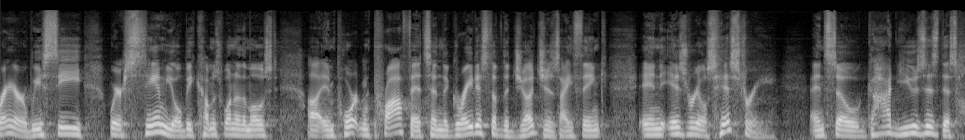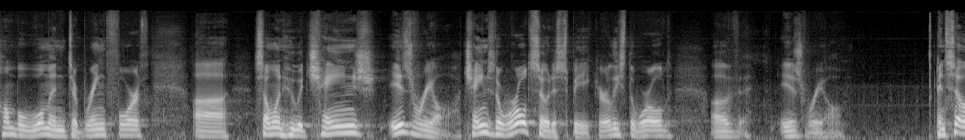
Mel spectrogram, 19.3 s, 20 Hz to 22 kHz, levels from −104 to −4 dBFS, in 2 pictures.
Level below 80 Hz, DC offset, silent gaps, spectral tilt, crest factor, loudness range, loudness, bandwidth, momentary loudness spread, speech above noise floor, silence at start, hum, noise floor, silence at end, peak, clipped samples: -60 dBFS; under 0.1%; none; -5.5 dB/octave; 18 dB; 3 LU; -28 LUFS; 17 kHz; 9 LU; 34 dB; 0 s; none; -62 dBFS; 0 s; -10 dBFS; under 0.1%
